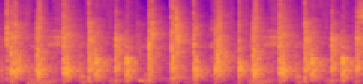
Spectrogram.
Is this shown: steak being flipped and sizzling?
no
